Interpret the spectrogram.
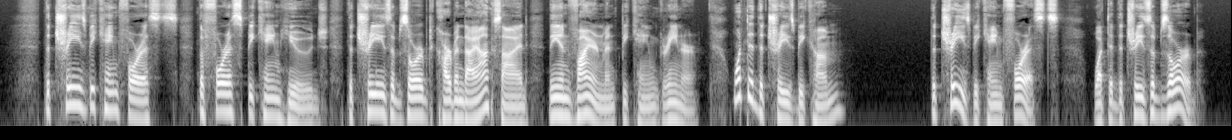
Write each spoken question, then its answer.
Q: What did the trees absorb?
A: The trees absorbed carbon dioxide.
